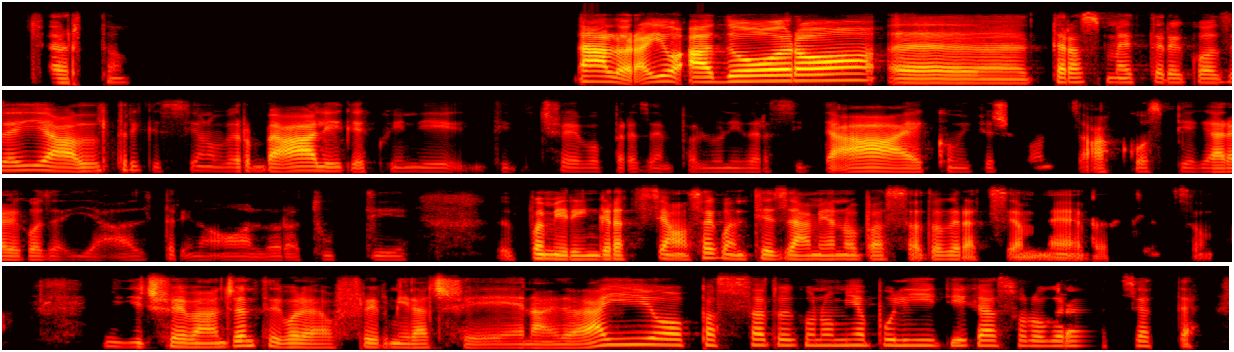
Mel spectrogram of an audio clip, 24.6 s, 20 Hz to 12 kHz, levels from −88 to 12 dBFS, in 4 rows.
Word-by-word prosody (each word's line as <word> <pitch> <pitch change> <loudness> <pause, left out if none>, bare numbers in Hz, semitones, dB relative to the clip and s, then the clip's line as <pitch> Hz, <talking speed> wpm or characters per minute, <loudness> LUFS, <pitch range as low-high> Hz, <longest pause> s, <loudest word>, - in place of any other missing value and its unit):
Certo. 170 0 -9 2.2
Allora 210 -1 +8
io 215 - +4
adoro, 235 +6 +7
uhm, 155 -2 +1
trasmettere 175 -2 -3
cose 165 +1 -6
agli 185 +2 -6
altri 155 +4 -2
che 155 - -25
siano 160 +3 -20
verbali, 150 +1 +1
che, 150 - -12
quindi, 145 -1 -20
ti 140 - -31
dicevo, 145 -3 -17
per 135 - -21
esempio, 125 0 -23
all'università, 135 +1 -1
ecco, 125 - -14
mi 130 - -24
piaceva 135 - -13
un - - -26
sacco - - -10
spiegare 135 -2 -7
le 130 - -7
cose 130 0 -13
agli 125 +1 -28
altri, 125 +1 -23
no, 125 -1 -20
allora 120 -1 -20
tutti, 135 -2 -24 0.4
uhm, - - -21
poi 175 - 0
mi 160 -2 0
ringraziavan 155 +3 -3
sai 195 - -1
quanti 165 -3 -6
esami 150 0 -3
hanno 150 0 -6
passato 150 0 -7
grazie 150 - -7
a - - -7
me 75 - -8
perché, - - -21
insomma, - - -23 0.6
mi 175 - -18
diceva 160 -1 0
la 150 - -2
gente 195 +1 -2
voleva 150 -2 -3
offrirmi 150 +1 -7
la 140 0 -4
cena, 125 -1 -4 0.2
"ah - - +3
io 245 +1 -2
ho 230 - -1
passato 225 0 -6
economia 220 0 -8
politica 215 -1 -5
solo 200 -1 -9
grazie 195 0 -10
a 190 - -10
te", - - -11
155 Hz, 155 wpm, -23 LUFS, 140-195 Hz, 2.2 s, Allora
